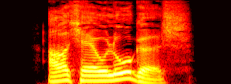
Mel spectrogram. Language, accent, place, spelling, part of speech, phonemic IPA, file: German, Germany, Berlin, archäologisch, adjective, /aʁçɛoˈloːɡɪʃ/, De-archäologisch.ogg
- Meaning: archaeological, archeological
